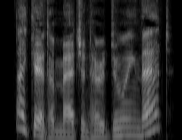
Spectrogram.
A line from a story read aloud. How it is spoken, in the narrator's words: grinned Whittaker cheerfully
